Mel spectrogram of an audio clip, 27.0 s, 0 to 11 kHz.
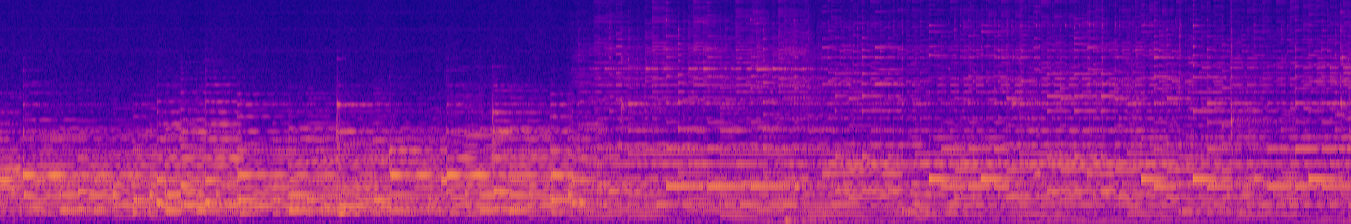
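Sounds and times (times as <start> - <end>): fingerpicked acoustic guitar: 0.0 - 27.0
piano: 0.0 - 27.0.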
